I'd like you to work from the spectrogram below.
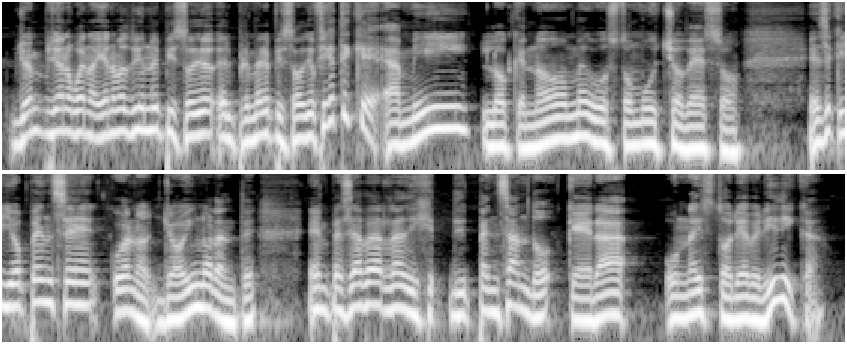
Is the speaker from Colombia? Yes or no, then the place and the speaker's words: no; Monterrey, Nuevo León, Mexico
